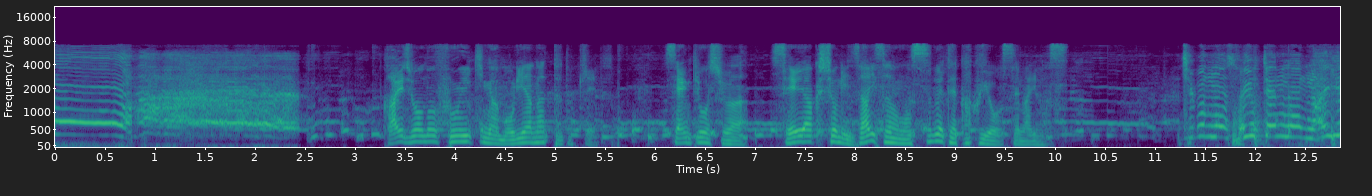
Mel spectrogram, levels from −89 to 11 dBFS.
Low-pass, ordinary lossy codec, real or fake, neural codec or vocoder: 7.2 kHz; none; fake; codec, 16 kHz in and 24 kHz out, 1.1 kbps, FireRedTTS-2 codec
